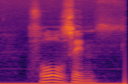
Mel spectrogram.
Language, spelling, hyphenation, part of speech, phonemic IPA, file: Dutch, volzin, vol‧zin, noun, /ˈvɔl.zɪn/, Nl-volzin.ogg
- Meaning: complete sentence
